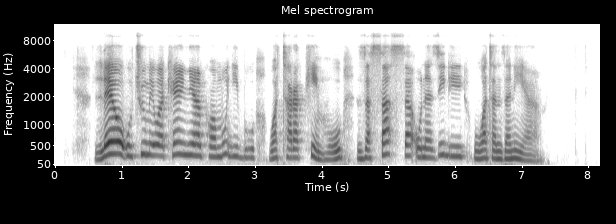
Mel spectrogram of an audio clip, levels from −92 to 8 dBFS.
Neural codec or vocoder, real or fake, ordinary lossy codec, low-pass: codec, 16 kHz, 1 kbps, X-Codec, HuBERT features, trained on LibriSpeech; fake; Opus, 24 kbps; 7.2 kHz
